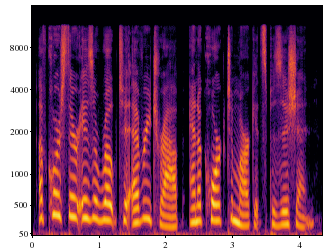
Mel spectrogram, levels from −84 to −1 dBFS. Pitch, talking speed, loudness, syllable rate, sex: 235 Hz, 220 wpm, -16 LUFS, 5.5 syllables/s, female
